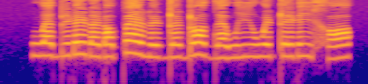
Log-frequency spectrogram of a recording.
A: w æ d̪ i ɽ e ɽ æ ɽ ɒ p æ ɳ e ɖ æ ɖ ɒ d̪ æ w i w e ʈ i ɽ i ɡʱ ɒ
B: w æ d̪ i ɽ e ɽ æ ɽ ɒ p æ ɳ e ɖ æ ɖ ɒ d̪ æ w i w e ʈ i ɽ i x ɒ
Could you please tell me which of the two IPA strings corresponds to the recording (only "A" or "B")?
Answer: B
